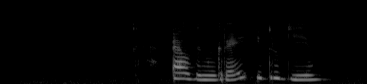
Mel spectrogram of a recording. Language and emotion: Russian, positive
